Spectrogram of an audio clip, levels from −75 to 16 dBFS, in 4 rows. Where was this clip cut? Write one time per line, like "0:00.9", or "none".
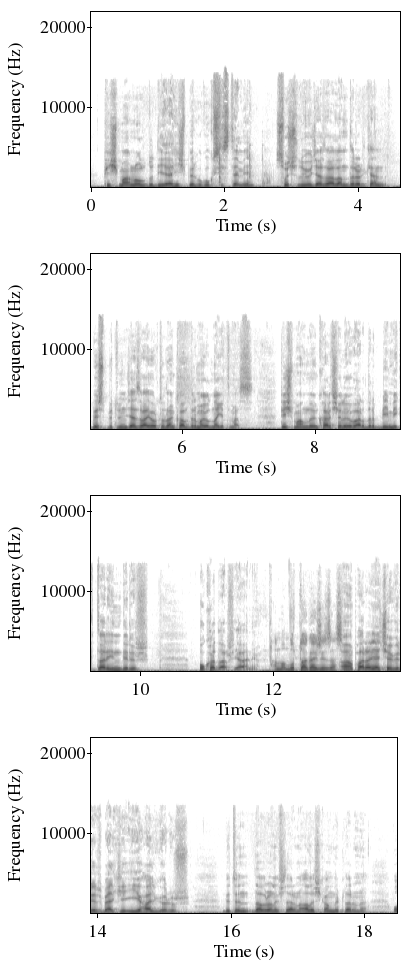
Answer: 0:13.2
0:15.9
